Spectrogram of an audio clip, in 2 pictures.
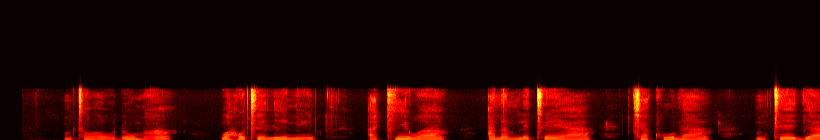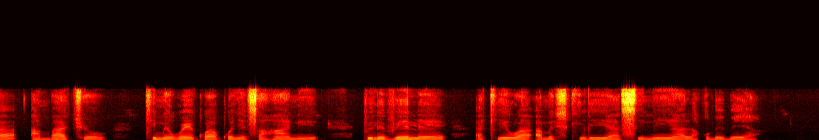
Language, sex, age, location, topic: Swahili, female, 18-24, Dar es Salaam, finance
